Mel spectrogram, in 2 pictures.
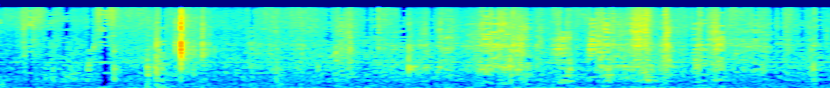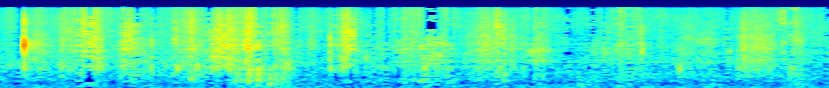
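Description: Faint handling noise of a Wera Kraftform Micro precision screwdriver being put back into its fabric pouch: gloved hands rubbing on the cloth, with a few light clicks, the clearest about a second in and again about four seconds in.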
